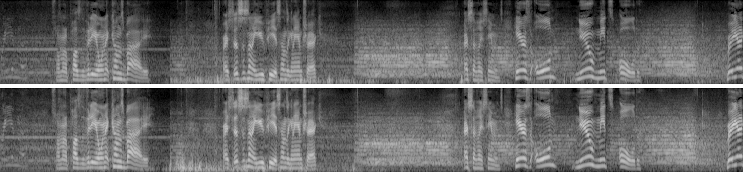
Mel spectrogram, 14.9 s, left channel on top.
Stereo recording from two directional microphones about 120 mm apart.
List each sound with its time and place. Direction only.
1.1 s speech: 20° left (ahead or behind)
2.0 s speech: 10° left (ahead or behind)
4.5 s speech: 25° left (ahead or behind)
7.2 s train horn: 5° right (ahead or behind)
8.5 s train: 5° right (ahead or behind)
8.9 s a man's voice: 20° left (ahead or behind)
13.6 s train: 5° right (ahead or behind)
14.5 s speech: centre (ahead or behind)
